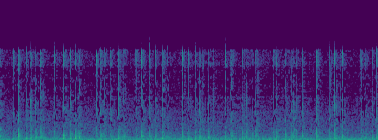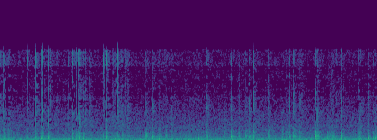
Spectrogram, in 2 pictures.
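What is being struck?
Glass tablet screen.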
